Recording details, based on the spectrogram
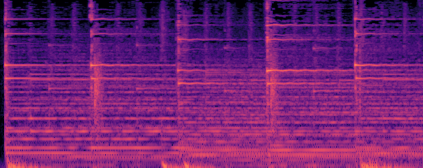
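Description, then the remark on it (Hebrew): A sustained synthesizer pad with a bright bell-like tone, played as short repeated chords roughly once a second, each strike ringing into a steady shimmering wash; loud, no voices. “בפד הזה יש גם איזה פעמון, אז זה עוד איכשהו מתקבל, אבל הנגינה הזאת היא לא נכונה לפד.”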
